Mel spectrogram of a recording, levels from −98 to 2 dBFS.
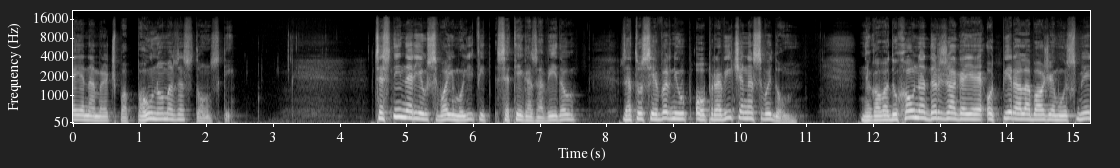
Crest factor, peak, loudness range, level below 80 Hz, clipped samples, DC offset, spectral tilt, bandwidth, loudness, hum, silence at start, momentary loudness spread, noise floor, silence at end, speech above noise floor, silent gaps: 14 dB; -6 dBFS; 7 LU; -54 dBFS; under 0.1%; under 0.1%; -6 dB/octave; 16 kHz; -20 LUFS; none; 0 s; 13 LU; -62 dBFS; 0 s; 43 dB; none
